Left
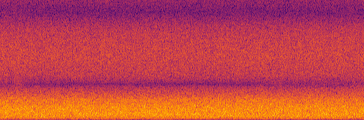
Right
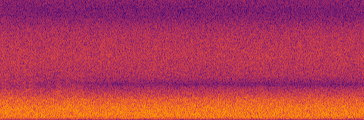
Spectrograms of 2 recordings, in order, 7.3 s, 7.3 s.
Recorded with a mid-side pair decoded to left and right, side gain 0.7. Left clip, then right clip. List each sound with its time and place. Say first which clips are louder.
0.0 s running water: left 5 dB; 20° left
